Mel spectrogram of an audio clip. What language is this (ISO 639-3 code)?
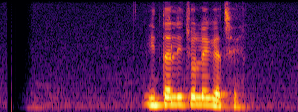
ben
